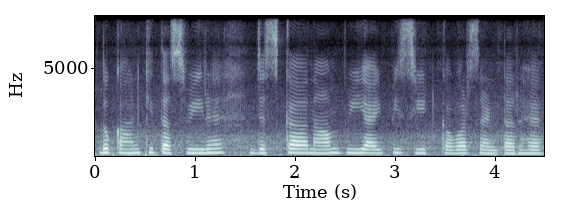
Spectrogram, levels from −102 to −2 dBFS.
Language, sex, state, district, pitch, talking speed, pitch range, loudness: Hindi, female, Madhya Pradesh, Katni, 220 Hz, 145 wpm, 205-225 Hz, -18 LUFS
